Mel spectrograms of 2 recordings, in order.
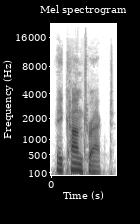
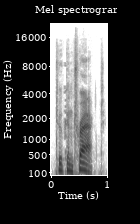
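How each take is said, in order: First: "contract" stressed CON-tract, weight on the first syllable; as a noun, hit the start of "contract". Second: "contract" stressed con-TRACT, weight on the last syllable; as a verb, lean on the end of "contract"; verb stress on the second syllable. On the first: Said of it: "the noun on the former syllable". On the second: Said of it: "the verb has commonly the accent on the latter". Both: Shown as a demonstration.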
